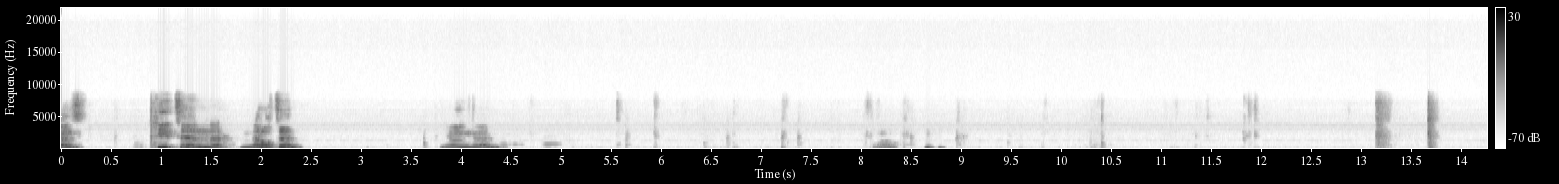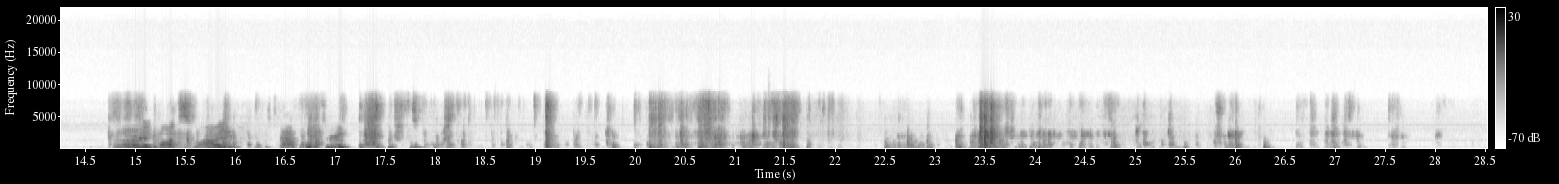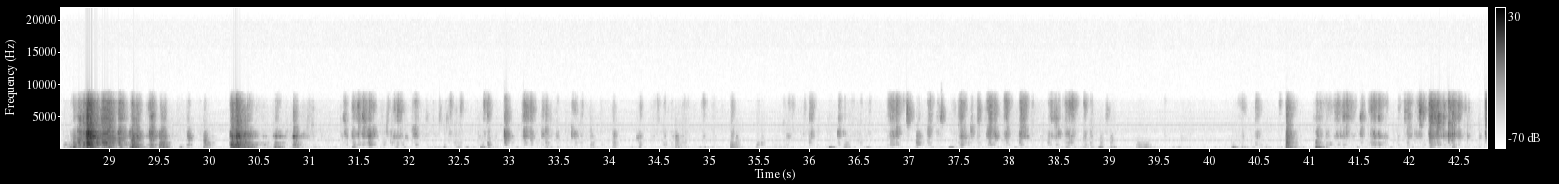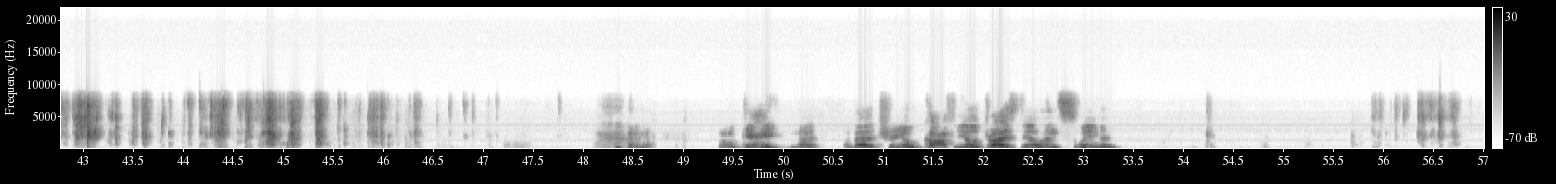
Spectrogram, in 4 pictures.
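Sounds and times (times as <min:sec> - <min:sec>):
foil wrappers crinkling and tearing: 0:14.8 - 0:22.1, 0:30.7 - 0:33.8, 0:35.8 - 0:38.9, 0:41.0 - 0:47.2, 0:55.9 - 0:56.9.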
